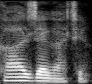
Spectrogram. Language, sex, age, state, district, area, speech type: Kashmiri, male, 45-60, Jammu and Kashmir, Budgam, rural, spontaneous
